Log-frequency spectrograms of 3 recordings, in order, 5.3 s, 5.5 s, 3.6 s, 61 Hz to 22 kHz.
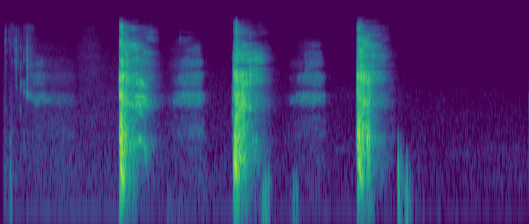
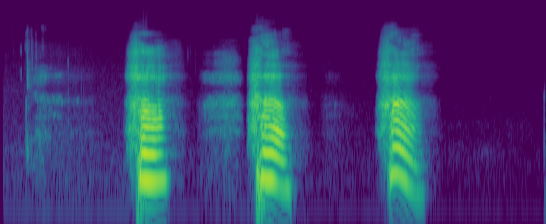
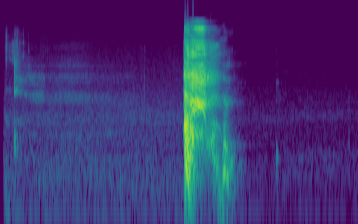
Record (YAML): three_cough_length: 5.3 s
three_cough_amplitude: 24323
three_cough_signal_mean_std_ratio: 0.23
exhalation_length: 5.5 s
exhalation_amplitude: 27955
exhalation_signal_mean_std_ratio: 0.32
cough_length: 3.6 s
cough_amplitude: 31929
cough_signal_mean_std_ratio: 0.21
survey_phase: beta (2021-08-13 to 2022-03-07)
age: 65+
gender: Female
wearing_mask: 'No'
symptom_cough_any: true
symptom_runny_or_blocked_nose: true
symptom_fatigue: true
symptom_headache: true
symptom_change_to_sense_of_smell_or_taste: true
symptom_loss_of_taste: true
symptom_other: true
symptom_onset: 3 days
smoker_status: Ex-smoker
respiratory_condition_asthma: false
respiratory_condition_other: false
recruitment_source: Test and Trace
submission_delay: 1 day
covid_test_result: Positive
covid_test_method: ePCR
